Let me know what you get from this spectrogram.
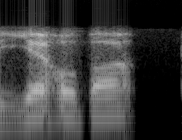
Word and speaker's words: Jehovah: I've heard that the vowels in the word Jehovah, or you know how the Jews pronounce it, Yehovah, I've heard that those come from the Hebrew Adonai, which does mean my Lord.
